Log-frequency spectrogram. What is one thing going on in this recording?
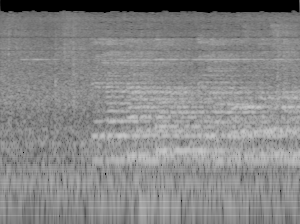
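A woman sings through a loudspeaker in a large echoing hall.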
